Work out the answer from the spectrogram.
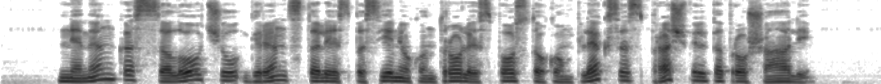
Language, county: Lithuanian, Utena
